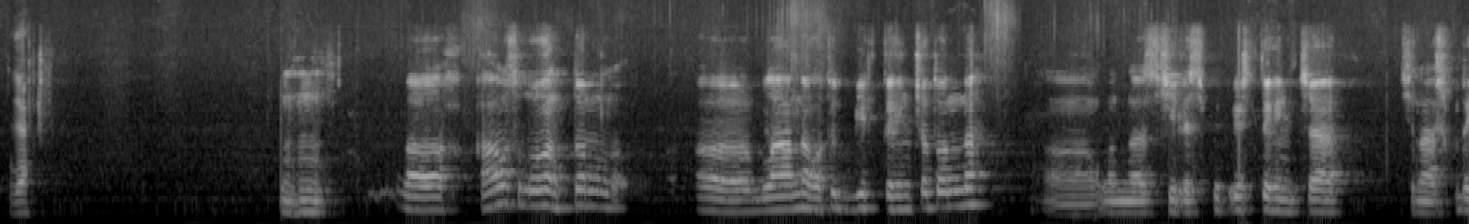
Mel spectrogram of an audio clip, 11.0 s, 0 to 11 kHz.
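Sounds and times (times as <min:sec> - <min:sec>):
man speaking over video call: 0:02.1 - 0:11.0.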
